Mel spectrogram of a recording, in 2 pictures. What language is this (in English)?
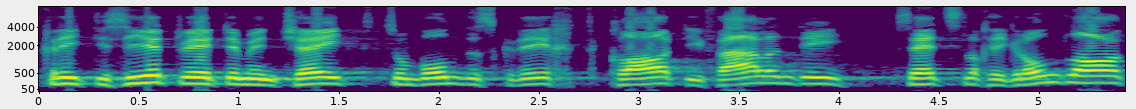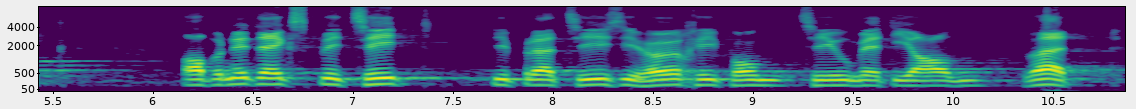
Swiss German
